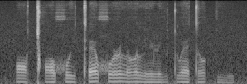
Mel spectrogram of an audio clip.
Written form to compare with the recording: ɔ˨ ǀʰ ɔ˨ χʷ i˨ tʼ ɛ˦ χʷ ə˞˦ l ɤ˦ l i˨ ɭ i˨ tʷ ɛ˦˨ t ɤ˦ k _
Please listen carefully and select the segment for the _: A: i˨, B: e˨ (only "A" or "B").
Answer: A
